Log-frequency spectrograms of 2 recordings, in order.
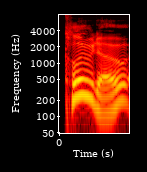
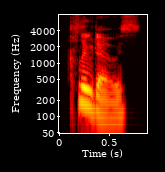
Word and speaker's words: Cluedo: So it says, Cluedo, known as Clue in North America, is a murder mystery game for 3 to 6 players, depending on the editions.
